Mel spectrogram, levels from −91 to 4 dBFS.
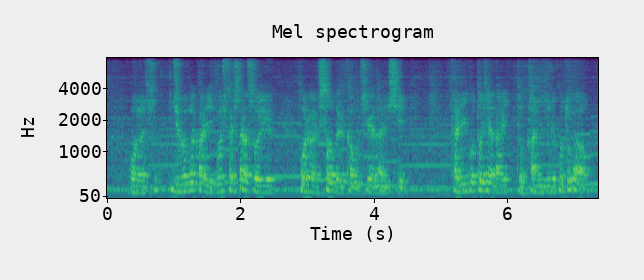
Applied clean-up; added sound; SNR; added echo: none; Wind instrument, woodwind instrument; 14 dB; reverberation time 0.2 s.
